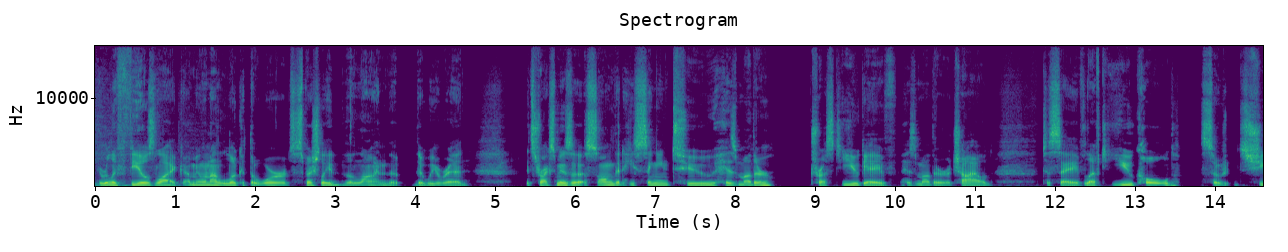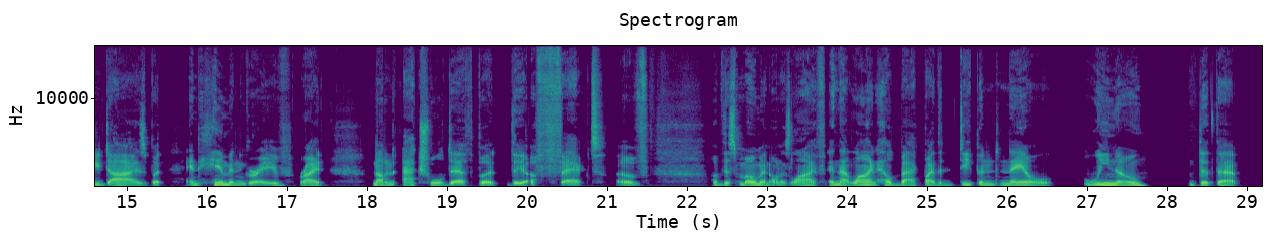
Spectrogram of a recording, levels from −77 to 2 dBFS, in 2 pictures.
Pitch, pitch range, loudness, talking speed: 95 Hz, 85-105 Hz, -19 LUFS, 160 wpm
